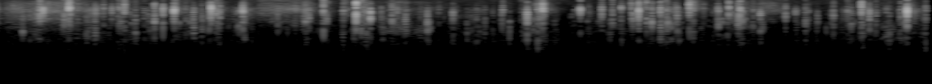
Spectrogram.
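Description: A plastic-wrapped shower curtain package with a sunburst pattern is held in both hands and crinkled with the fingertips and nails. Quiet, bright crackling and crinkling comes in many short, sharp bursts, with high snaps standing out above a soft, low rustle.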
